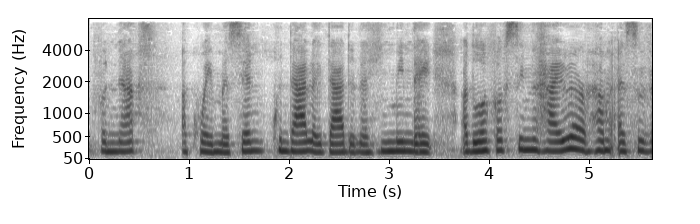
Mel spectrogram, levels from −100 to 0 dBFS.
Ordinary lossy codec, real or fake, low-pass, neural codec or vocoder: none; fake; none; codec, 16 kHz, 1.1 kbps, Voila-Tokenizer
